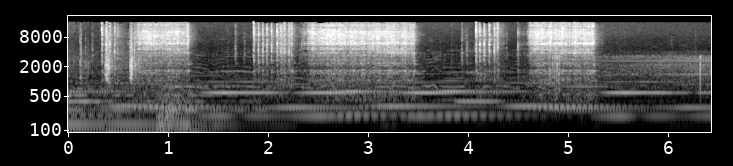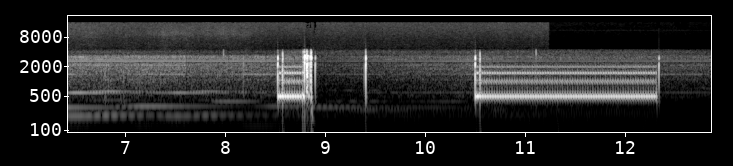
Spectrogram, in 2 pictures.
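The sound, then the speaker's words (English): A telephone being dialed as Connolly rings Brenda Little: after some clattering handling noise and a low hum, a short push-button tone beeps, then a longer steady dial tone sounds clearly, with no one talking. “When MacArthur arrived at his front door, Connolly immediately rang Brenda Little and put MacArthur on the phone.”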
